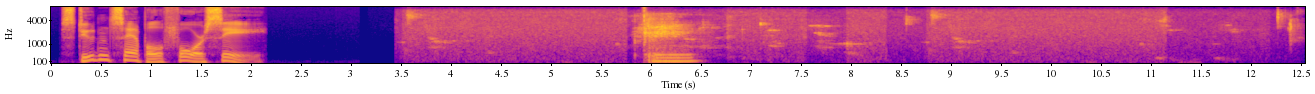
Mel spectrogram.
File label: chinese conversation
